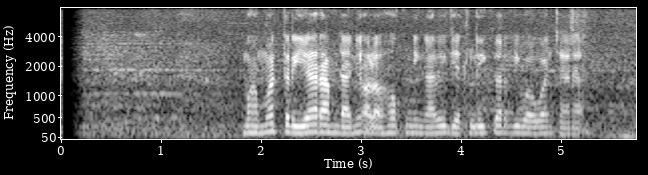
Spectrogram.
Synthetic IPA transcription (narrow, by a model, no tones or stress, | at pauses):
maɦamat̪ːɾiaɾamdaniɔlɔɦɔk̚niŋalid͡ʒɛt̪likɨrdiwawaɲt͡ʃaɾa̰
